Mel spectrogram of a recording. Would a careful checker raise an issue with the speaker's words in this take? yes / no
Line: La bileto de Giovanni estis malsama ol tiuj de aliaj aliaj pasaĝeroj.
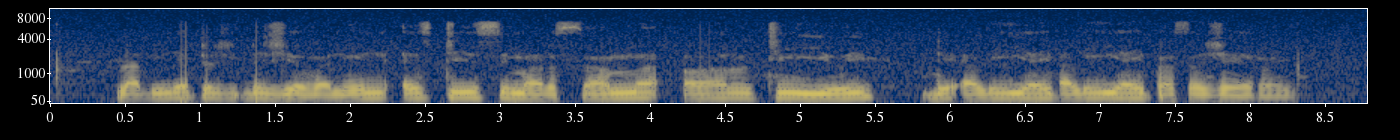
no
